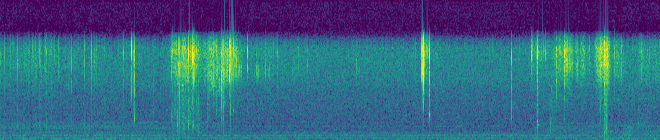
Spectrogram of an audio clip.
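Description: Near-quiet room tone with a few faint handling clicks and rustles. The sharpest click comes about five seconds in, and another comes near the end.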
